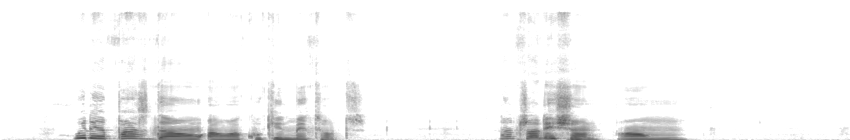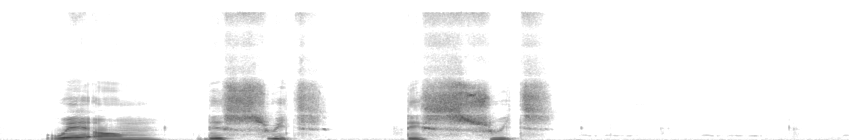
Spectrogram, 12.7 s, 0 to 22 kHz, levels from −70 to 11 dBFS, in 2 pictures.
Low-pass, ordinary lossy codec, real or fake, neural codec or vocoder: none; none; real; none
